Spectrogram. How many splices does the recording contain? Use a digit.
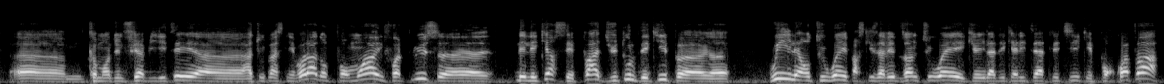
4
